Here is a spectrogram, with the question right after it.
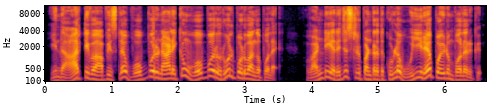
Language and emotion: Tamil, angry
